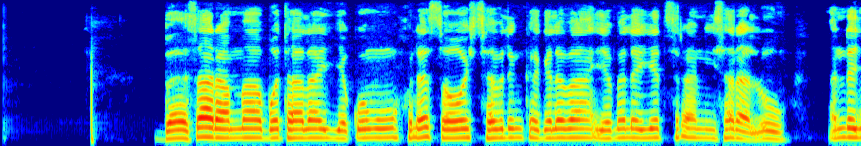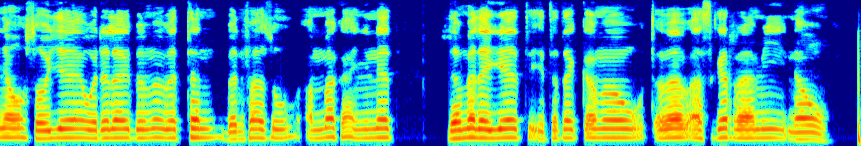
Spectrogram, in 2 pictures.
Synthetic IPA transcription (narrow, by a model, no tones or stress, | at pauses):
bəsaɾamːabo̞t̪ʰalajːɛkʼo̞muhulət̪ːsəwo̞t͡ʃːsəβlɨnkʰəɡələβajɛmələjːɛt̪sɨɾanjɪsəɾalːu | ʔand̪əɲːawsəwjɛwɔd̪əlajbəməβət̪ʰːənbənfas̬ua̰mːakʰaɲːɪnːət̪ | ləmələjːɛt̪jɛt̪ʰət̪ʼəkʼːəməwt̪ʼɨβəβa̰sɡərːaminəw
